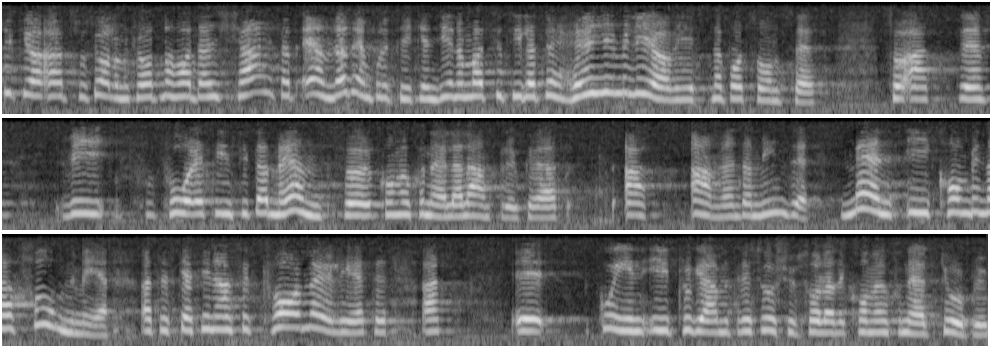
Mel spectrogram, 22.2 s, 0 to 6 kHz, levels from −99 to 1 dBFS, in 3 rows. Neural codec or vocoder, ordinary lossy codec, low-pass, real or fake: codec, 16 kHz, 8 kbps, FreqCodec, smaller model; none; 5.4 kHz; fake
